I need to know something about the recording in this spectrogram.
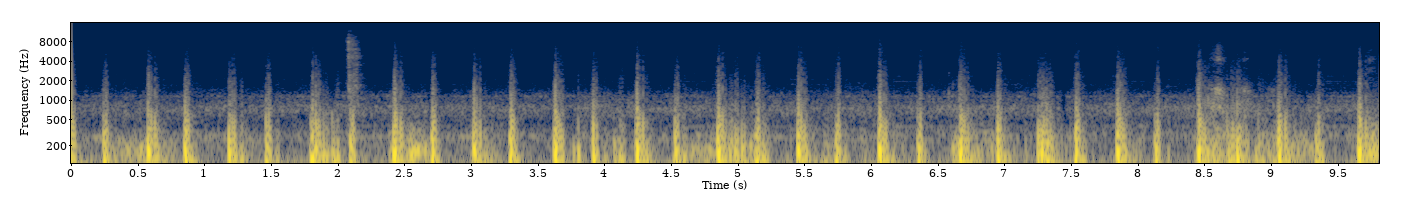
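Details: Heartbeat sound in a Chinese ASMR livestream featuring mouth sounds, ear picking and water drops: soft, regular low thumps at about 100 a minute over a steady hum.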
